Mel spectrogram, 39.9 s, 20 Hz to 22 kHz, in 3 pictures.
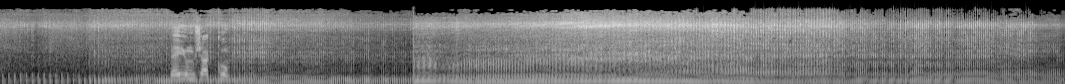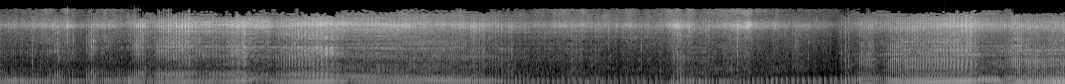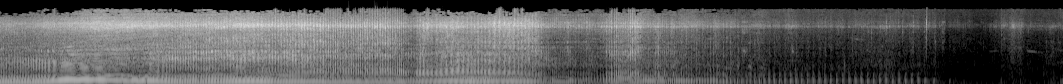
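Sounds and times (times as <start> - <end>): dirt bike engine revving: 0.0 - 38.3.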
